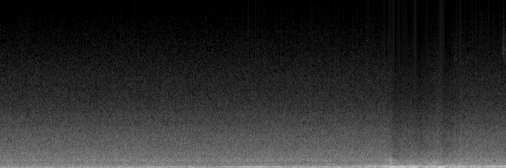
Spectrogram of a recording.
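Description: Car engine running steadily over a constant hiss. Its hum strengthens about three seconds in and gets louder again near the end.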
